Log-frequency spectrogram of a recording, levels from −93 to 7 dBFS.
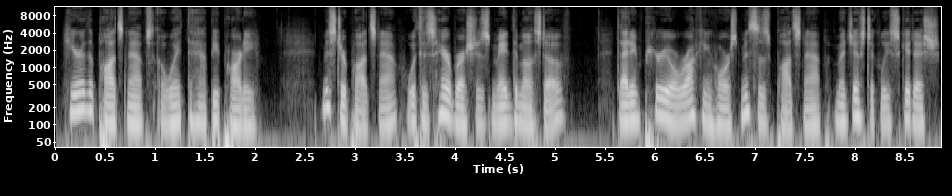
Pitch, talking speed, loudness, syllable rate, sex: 115 Hz, 170 wpm, -18 LUFS, 5.5 syllables/s, male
